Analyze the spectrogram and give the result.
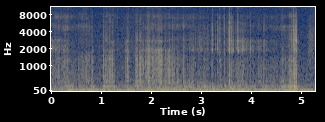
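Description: Fingertips and short nails scratch and tap along the woven strands of a small, round, flat, thin, solid woven rattan coaster lying on a fleece blanket. The result is a quiet, continuous, crackly scratching over a steady low hum. A few sharper, brief clicking taps ring near 1.9 kHz toward the end.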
